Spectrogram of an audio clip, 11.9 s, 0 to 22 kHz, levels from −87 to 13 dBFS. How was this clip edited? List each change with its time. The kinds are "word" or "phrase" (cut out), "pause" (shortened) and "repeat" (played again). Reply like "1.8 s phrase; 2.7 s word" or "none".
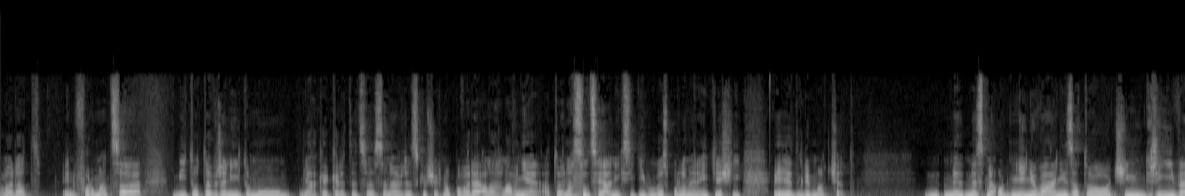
none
